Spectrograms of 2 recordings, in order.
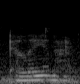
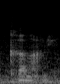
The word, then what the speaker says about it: Kalani: I was like, I want to spell it how it's supposed to be pronounced. So Kuhlani, Kalani.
